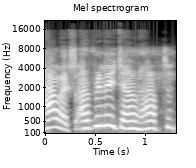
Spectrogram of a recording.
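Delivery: put-on high-pitched British accent. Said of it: "she's like".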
